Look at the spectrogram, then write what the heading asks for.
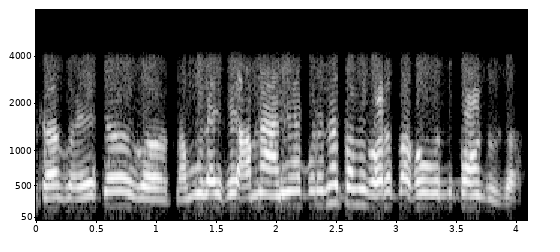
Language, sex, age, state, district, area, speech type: Odia, male, 60+, Odisha, Gajapati, rural, conversation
